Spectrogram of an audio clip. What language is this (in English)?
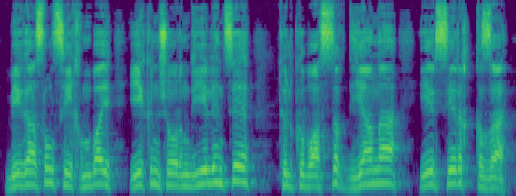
Kazakh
